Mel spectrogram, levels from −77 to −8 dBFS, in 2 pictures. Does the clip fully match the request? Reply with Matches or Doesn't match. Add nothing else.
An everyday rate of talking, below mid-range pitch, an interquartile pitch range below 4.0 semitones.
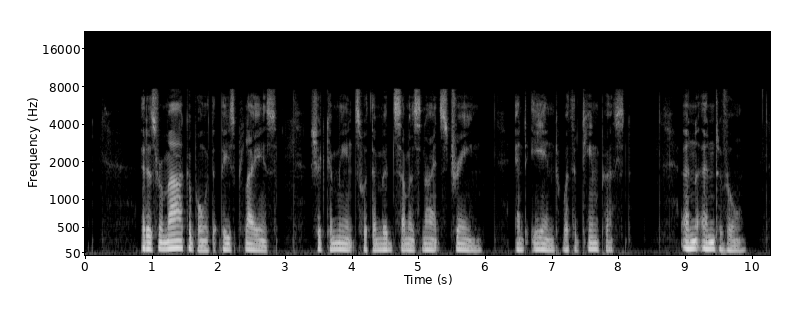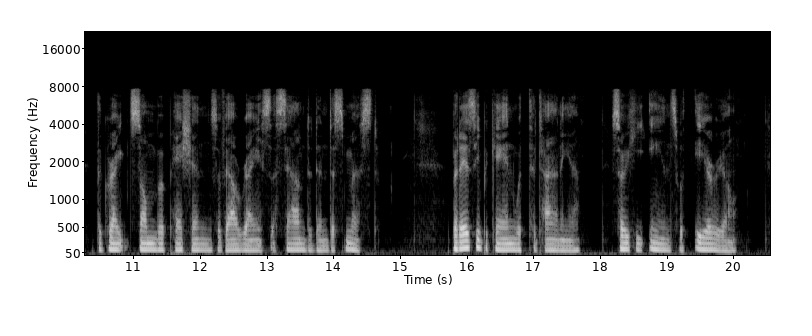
Doesn't match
